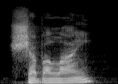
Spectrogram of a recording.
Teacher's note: P 浊化成 B 跟后面进行连音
